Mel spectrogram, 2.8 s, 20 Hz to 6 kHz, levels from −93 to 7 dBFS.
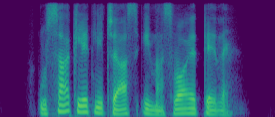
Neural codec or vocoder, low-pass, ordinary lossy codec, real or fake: codec, 16 kHz, 1 kbps, FreqCodec, larger model; 5.4 kHz; none; fake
